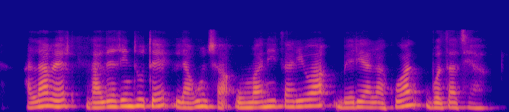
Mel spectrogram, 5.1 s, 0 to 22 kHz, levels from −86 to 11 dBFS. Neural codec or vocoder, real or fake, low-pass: codec, 24 kHz, 1.2 kbps, DualCodec; fake; 7.2 kHz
